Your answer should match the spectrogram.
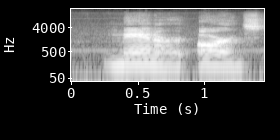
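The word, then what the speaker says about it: Menards: Pronounced Manards. It's the Canadian Home Depot. Manards. Like manners, but Manards, like manners with a D.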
